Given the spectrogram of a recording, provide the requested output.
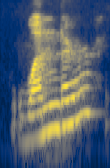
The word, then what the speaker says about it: wonder: i was caught wandering wonder is a vowel schwa sounds like uh so some wonder or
